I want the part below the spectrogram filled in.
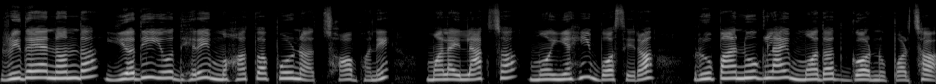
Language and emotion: Nepali, neutral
